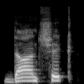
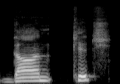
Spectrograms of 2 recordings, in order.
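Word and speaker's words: Dončić: noticed that he complains a lot um it's pronounced don chick not don kitsch okay thank you for that correction um if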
